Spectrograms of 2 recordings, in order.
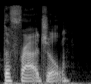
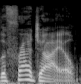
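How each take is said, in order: First: It is said in a non-Australian accent. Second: It is said in an Australian accent.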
